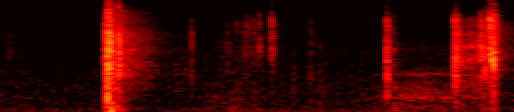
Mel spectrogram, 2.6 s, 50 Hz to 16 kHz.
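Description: An Artemis CP2 CO2 4.5mm air pistol fires a single sharp shot at a 6-metre target, with a short crack, brief rustling afterward and then a second close, fainter snap of handling or pellet impact.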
